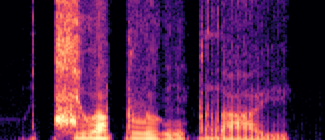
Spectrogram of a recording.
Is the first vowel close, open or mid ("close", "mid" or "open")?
close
